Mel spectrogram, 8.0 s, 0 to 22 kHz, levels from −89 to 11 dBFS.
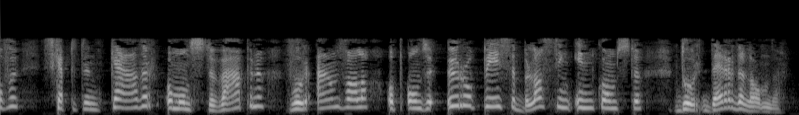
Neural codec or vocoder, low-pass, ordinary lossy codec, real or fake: none; 5.4 kHz; none; real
